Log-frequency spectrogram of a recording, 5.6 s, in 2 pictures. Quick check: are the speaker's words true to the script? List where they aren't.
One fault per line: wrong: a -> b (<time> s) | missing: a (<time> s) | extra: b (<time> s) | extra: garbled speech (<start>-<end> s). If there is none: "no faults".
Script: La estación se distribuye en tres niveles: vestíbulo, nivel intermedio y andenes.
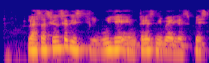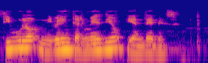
no faults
